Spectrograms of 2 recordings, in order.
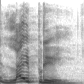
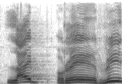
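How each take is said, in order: First: লাইব্রেরি squeezed to "laib-ri"; syncope, e dropped. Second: লাইব্রেরি in three syllables, "lai-bre-ri"; unshortened form. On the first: Teacher answers own question for students, লাইব্রেরি as "laibri". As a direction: say লাইব্রেরি without its middle e. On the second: Teacher shows what isn't said, লাইব্রেরি as "lai-bre-ri". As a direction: sound the middle e in লাইব্রেরি. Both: Shown as a demonstration. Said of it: "না বলে কি বলা হয়".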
